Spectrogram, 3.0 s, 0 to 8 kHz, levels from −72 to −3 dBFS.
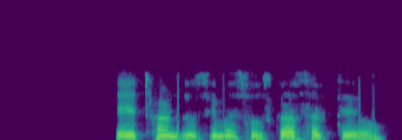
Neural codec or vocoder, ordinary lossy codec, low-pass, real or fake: none; AAC, 16 kbps; 7.2 kHz; real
